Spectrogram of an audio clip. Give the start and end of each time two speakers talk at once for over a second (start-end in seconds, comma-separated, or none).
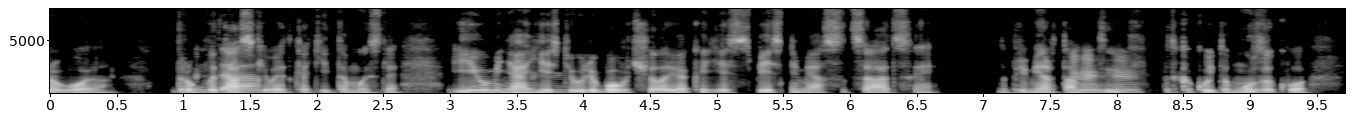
none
